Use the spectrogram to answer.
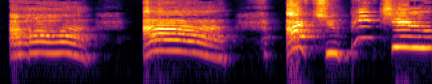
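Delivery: high, loud sneeze built into words; a loud high mock sneeze; sneezed password. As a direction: wind up and sneeze the word out. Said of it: "half sneezed, half spoke".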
